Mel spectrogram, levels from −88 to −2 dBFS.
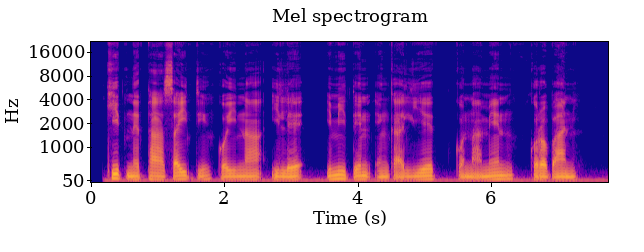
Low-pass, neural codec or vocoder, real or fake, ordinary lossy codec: none; none; real; none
